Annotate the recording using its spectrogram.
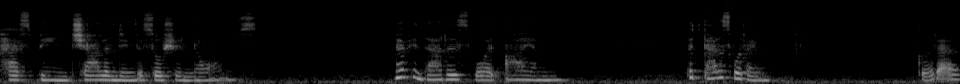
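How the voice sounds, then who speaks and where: Somewhat breathy and medium in pitch, a woman speaks at a very slow pace. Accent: Indian. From India. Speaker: engineer and vlogger. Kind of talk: casual vlog monologue.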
